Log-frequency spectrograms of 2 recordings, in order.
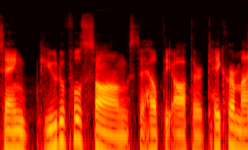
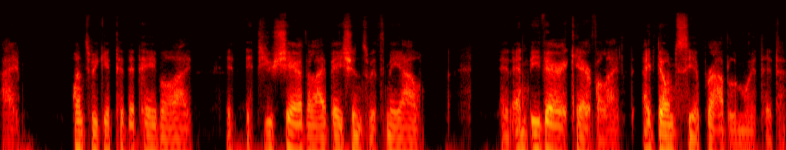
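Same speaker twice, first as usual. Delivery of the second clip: secretive, hushed half-whisper, very quiet; 4 semitones lower, 9 dB quieter than usual. Game narrator voicing a large centaur speaking into a player's ear, half-whispering. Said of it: "The the large centaur whispers into your ear".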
